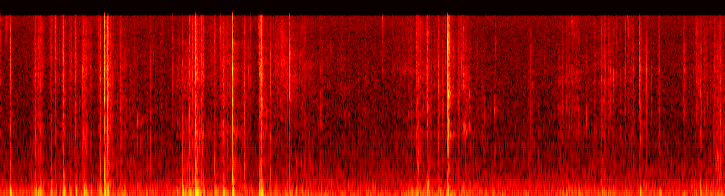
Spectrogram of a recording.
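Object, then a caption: Soap bar. A small utility blade shaves thin strips from a solid rectangular pink soap bar with orange sides held in the hand. Crisp, crinkly scraping and tearing sounds come in bursts, with sharp bright clicks and low thuds between quieter stretches.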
